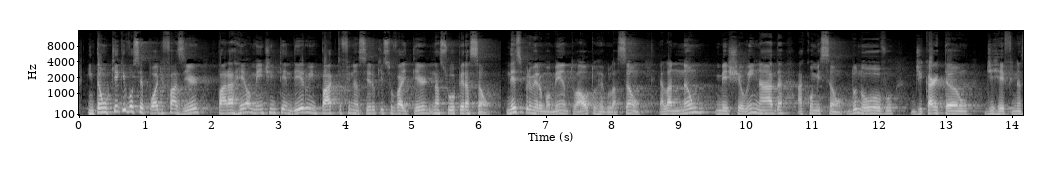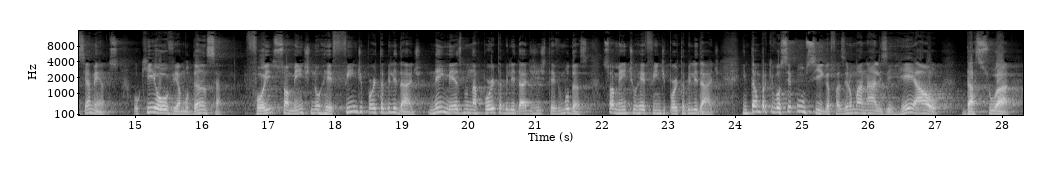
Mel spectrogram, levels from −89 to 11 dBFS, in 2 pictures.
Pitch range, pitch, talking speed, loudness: 125-165 Hz, 140 Hz, 155 wpm, -18 LUFS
